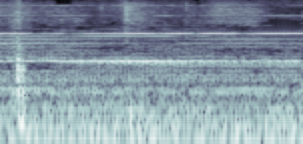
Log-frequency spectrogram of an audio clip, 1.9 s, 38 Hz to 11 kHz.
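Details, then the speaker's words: 2003 Mercedes SL55 AMG R230, bought with 78k miles: thin high whistle through the speakers that changes with accelerator input, over a low rumble; radio cuts in and out, owner suspects a faulty amplifier. "Listen to this high-pitched sound coming out of my speakers, reactive to the input on the accelerator. This is all associated with my radio going in and out."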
